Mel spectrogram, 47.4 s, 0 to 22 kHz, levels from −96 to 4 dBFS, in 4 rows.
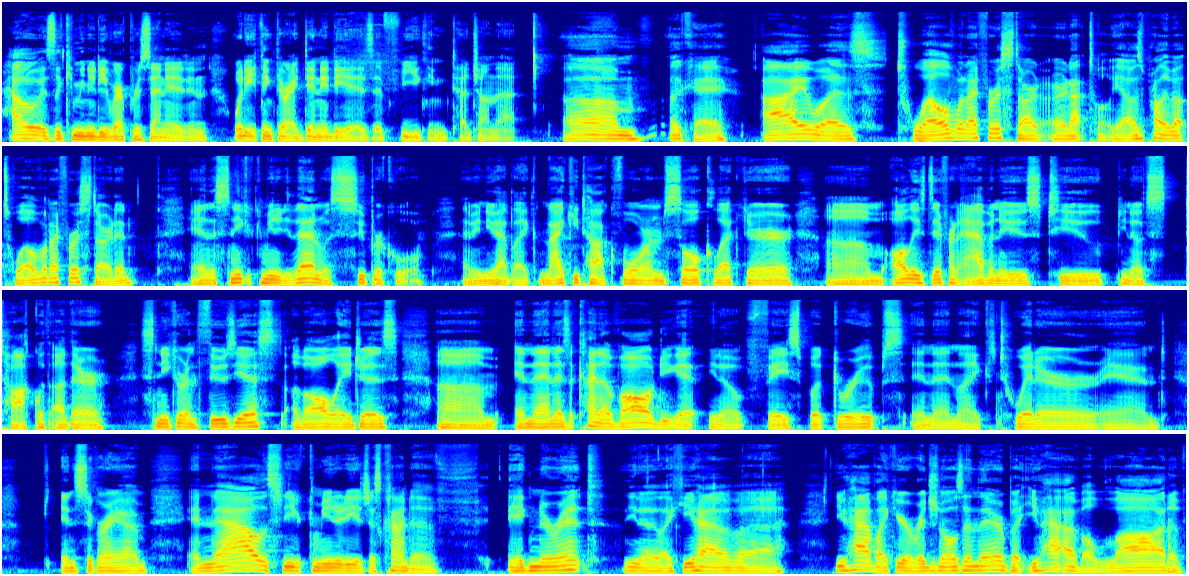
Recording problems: none

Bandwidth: 16 kHz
